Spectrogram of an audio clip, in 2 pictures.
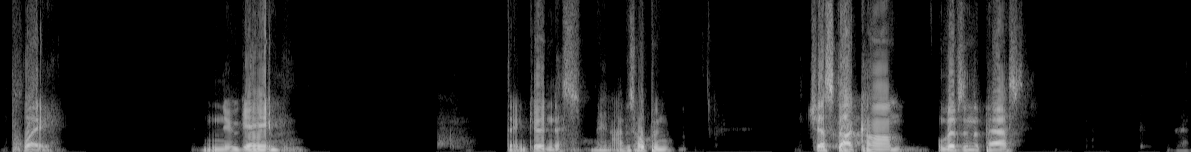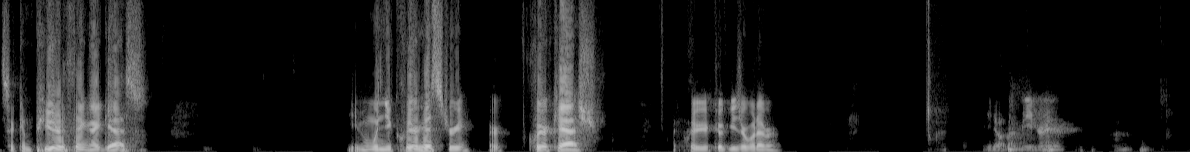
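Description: A young man talks casually and close to a microphone, in short bursts with pauses.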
